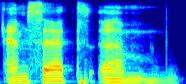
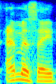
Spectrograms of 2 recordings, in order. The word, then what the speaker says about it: MSAID: Frequently, people pronounce MSAID as MSAT. That's, of course, completely wrong. It's MSAID for a reason, and the reason is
